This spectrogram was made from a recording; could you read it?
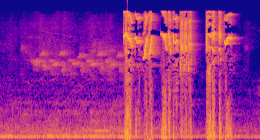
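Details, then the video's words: Orange-headed thrush singing loudly with open beak: after two seconds of quiet hum, bursts of rapid, high, buzzy and scratchy notes in two clusters, with a faint thin whistle earlier in the background. "ANIS KEMBANG SUARA KERAS BUKA PARUH"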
